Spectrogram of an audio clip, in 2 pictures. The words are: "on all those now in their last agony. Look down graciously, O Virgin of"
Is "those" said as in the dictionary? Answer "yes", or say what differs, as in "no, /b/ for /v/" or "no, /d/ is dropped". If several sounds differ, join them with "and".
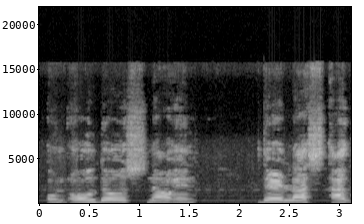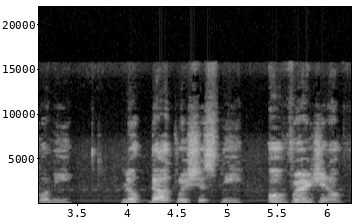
no, /s/ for /z/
